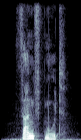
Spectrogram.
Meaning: gentleness, meekness
- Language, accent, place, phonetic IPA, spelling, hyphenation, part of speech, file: German, Germany, Berlin, [ˈzanftˌmuːt], Sanftmut, Sanft‧mut, noun, De-Sanftmut.ogg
